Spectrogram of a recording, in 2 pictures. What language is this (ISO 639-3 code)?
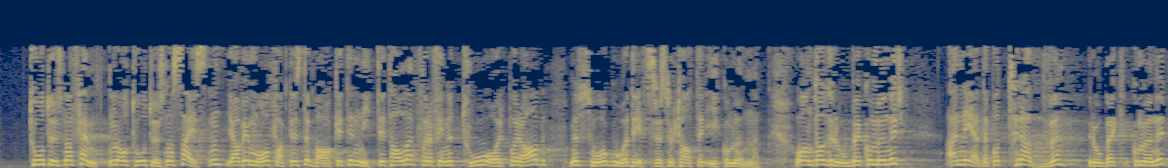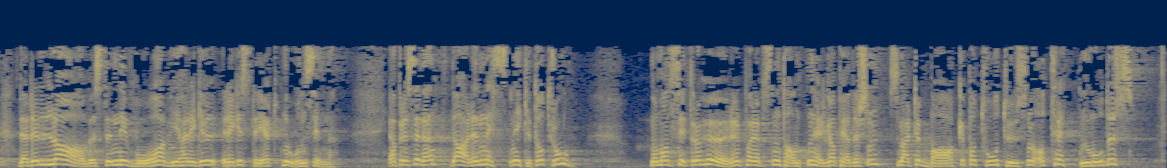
nob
